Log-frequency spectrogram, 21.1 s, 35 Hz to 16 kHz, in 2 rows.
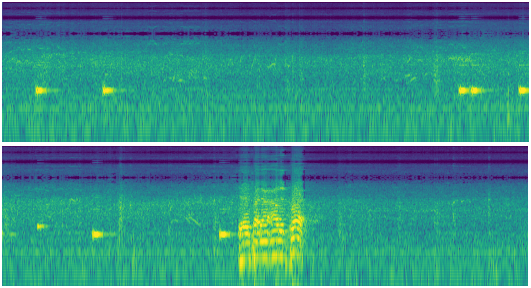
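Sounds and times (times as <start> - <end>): track noise: 0.0 - 21.0
short loud beeps: 0.6 - 1.2, 2.0 - 3.9, 9.0 - 11.7, 12.3 - 12.9, 14.8 - 15.8.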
